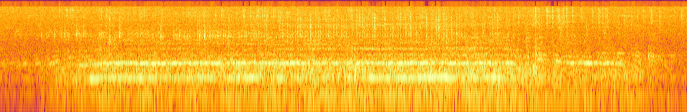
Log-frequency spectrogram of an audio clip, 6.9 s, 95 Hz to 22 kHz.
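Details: Norwood LumberMax HD38 portable sawmill with a newly installed wireless remote power feed: steady motor whine at one even pitch as the carriage drives along the track, speed brought up from the slowest setting, easing off at the end. Normal carriage drive.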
